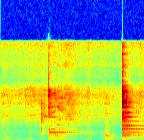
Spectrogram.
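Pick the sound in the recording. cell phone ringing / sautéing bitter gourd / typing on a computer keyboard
sautéing bitter gourd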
